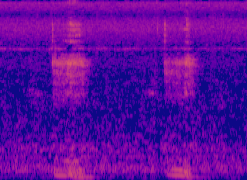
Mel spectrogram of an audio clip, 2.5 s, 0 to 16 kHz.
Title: My puppy just snoring for 10 minutes!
